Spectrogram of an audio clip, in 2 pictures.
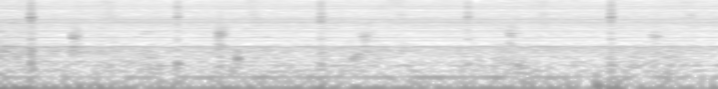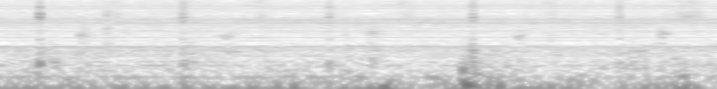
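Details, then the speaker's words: Bucket milker on cow with vacuum pump, near end of milking: crisp even pulsator clicks about every three-quarters of a second over steady pump hum; pulsator working, vacuum sufficient. "when you hear that clicking you know that there's enough vacuum pole that it can go on the cow"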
